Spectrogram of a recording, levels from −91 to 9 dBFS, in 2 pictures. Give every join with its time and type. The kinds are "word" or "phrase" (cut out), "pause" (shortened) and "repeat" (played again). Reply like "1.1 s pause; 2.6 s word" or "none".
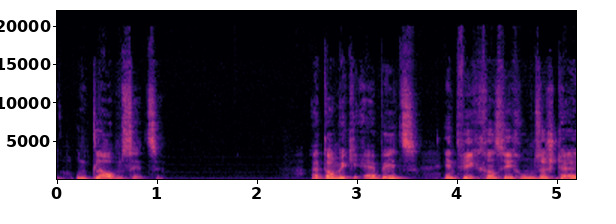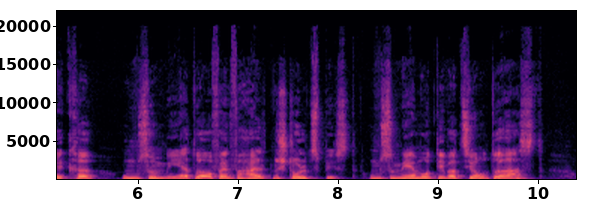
8.2 s pause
